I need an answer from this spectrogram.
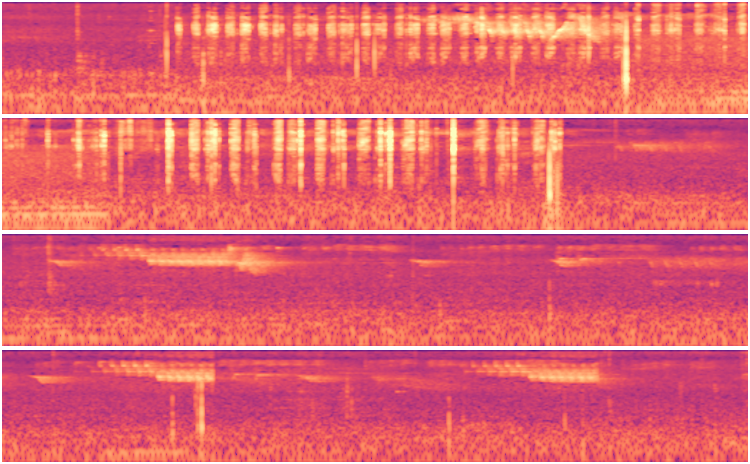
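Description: Woodland birds calling, short chirping calls every few seconds. Over the first part a dense run of rapid clicks and crackles, the loudest thing here, stops abruptly about thirteen seconds in.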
